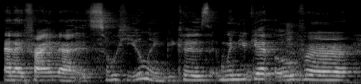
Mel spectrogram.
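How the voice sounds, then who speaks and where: A woman's voice: mid-range voice, steady tone, normal speed, a bit bright, roomy sound, slight background noise. A woman hosting a podcast, chatty and laughing as she asks questions. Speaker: podcast host.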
